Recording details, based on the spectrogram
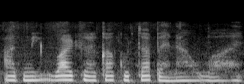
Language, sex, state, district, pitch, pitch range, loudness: Hindi, female, Maharashtra, Mumbai Suburban, 195 Hz, 180-200 Hz, -16 LUFS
